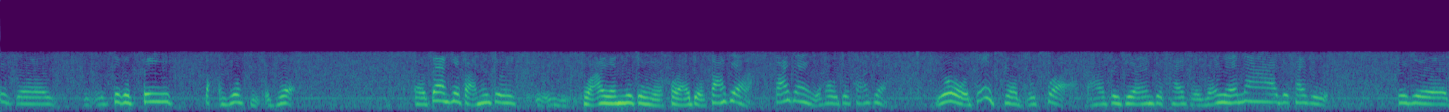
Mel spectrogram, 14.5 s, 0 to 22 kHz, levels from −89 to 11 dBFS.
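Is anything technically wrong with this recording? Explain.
Yes. Throughout the whole recording, the speech has passed through a G.729 codec. Its character points to the low-complexity G.729A variant at around 8 kbit/s. Rather than sending the waveform, the encoder sends a vocal tract filter, a pitch predictor and a few pulses per 5 ms half of each 10 ms frame, and the decoder rebuilds speech from those. The damage is plainly audible: nothing passes above 4 kHz, so the speech sounds muffled. Voiced sounds come out slightly rough and synthetic, and the room noise, sitting about 19 dB below the speech, warbles because the model cannot represent it cleanly.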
